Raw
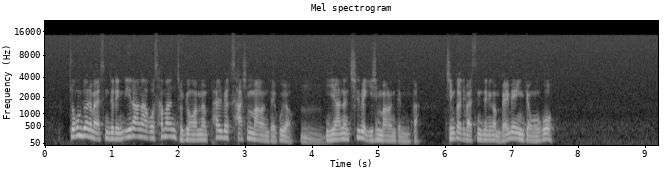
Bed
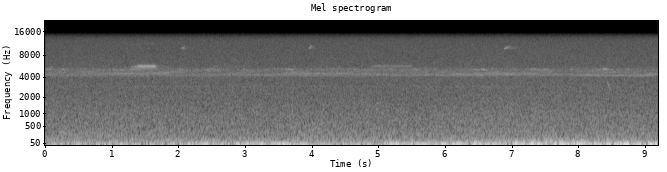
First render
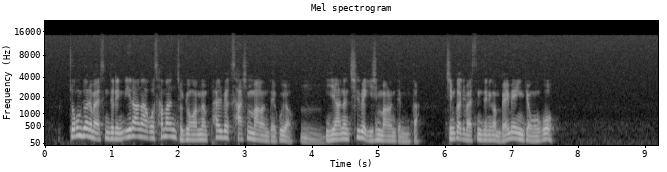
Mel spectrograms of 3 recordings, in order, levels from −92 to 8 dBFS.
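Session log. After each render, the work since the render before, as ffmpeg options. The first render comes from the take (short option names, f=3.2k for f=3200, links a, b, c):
-af "afftdn=nr=6:nf=-47"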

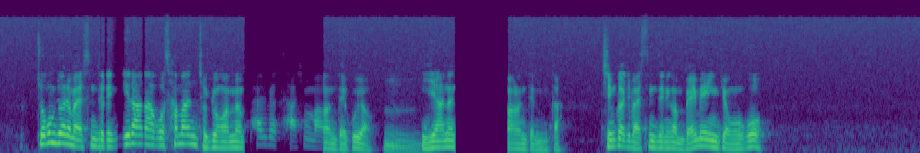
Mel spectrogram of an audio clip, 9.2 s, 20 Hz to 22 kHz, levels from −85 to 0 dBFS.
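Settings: -filter_complex "[0:a]asettb=1/sr,asplit=3[a][b][c];[a]atrim=end=1.004[d];[b]atrim=start=1:end=1.46,asetpts=PTS-STARTPTS,afade=t=in:d=0.004:c=qsin,afade=t=out:st=0.456:d=0.004:c=qsin,agate=range=-33dB:threshold=-25dB:ratio=16:release=100:detection=peak[e];[c]atrim=start=1.456[f];[d][e]acrossfade=d=0.004:c1=hsin:c2=qsin[g];[g][f]acrossfade=d=0.004:c1=qsin:c2=hsin,asettb=1/sr,asplit=3[h][i][j];[h]atrim=end=2.444[k];[i]atrim=start=2.44:end=3.24,asetpts=PTS-STARTPTS,afade=t=in:d=0.004:c=qsin,afade=t=out:st=0.796:d=0.004:c=qsin,bandpass=f=730:t=q:w=6.1[l];[j]atrim=start=3.236[m];[k][l]acrossfade=d=0.004:c1=hsin:c2=qsin[n];[n][m]acrossfade=d=0.004:c1=qsin:c2=hsin,asplit=3[o][p][q];[o]atrim=end=4.55,asetpts=PTS-STARTPTS,afade=t=out:st=4.546:d=0.004:c=hsin[r];[p]atrim=start=4.55:end=5.08,asetpts=PTS-STARTPTS,volume=0[s];[q]atrim=start=5.08,asetpts=PTS-STARTPTS,afade=t=in:d=0.004:c=hsin[t];[r][s][t]concat=n=3:v=0:a=1"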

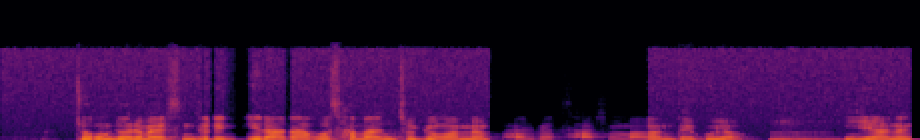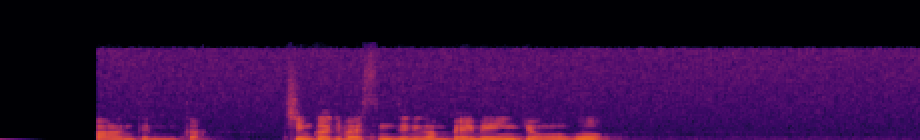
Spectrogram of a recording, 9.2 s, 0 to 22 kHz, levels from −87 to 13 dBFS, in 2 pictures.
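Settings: -af "bandreject=f=50:t=h:w=6,bandreject=f=100:t=h:w=6,bandreject=f=150:t=h:w=6"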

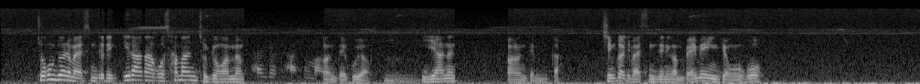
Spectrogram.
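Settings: -filter_complex "[1:a]volume=-17dB[a];[0:a][a]amix=inputs=2:normalize=0"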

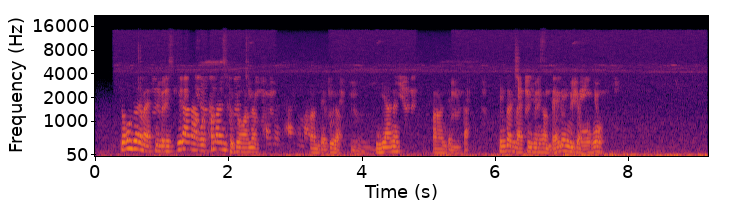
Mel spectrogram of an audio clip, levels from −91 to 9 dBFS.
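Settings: -filter_complex "[0:a]asplit=2[a][b];[b]adelay=27,volume=-4.5dB[c];[a][c]amix=inputs=2:normalize=0,acrossover=split=1700[d][e];[e]adelay=270[f];[d][f]amix=inputs=2:normalize=0"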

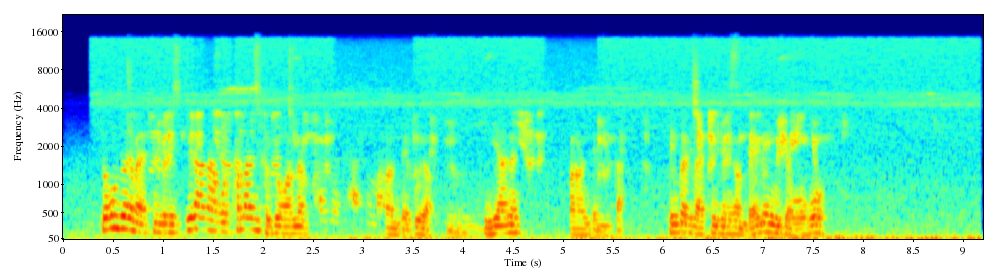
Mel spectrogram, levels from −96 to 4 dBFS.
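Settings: -af "volume=9.5dB,alimiter=limit=-2dB:level=0:latency=1"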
